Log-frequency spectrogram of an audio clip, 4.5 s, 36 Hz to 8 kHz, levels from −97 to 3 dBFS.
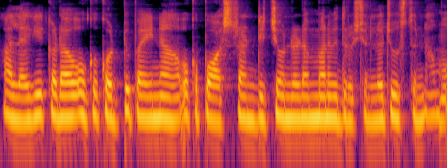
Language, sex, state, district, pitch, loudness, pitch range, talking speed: Telugu, female, Andhra Pradesh, Krishna, 185 Hz, -14 LUFS, 180-195 Hz, 160 wpm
